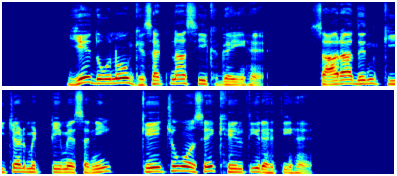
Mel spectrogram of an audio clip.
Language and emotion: Hindi, neutral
